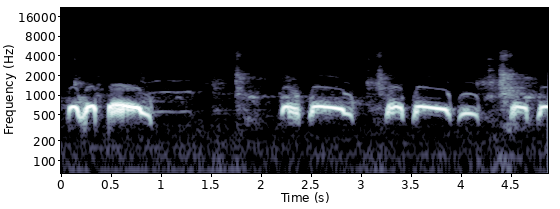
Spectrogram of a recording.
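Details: Spotted dove calling its flock in the morning: low, soft cooing phrases, each a short double coo followed by a longer drawn-out coo, repeated about every second and a half.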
